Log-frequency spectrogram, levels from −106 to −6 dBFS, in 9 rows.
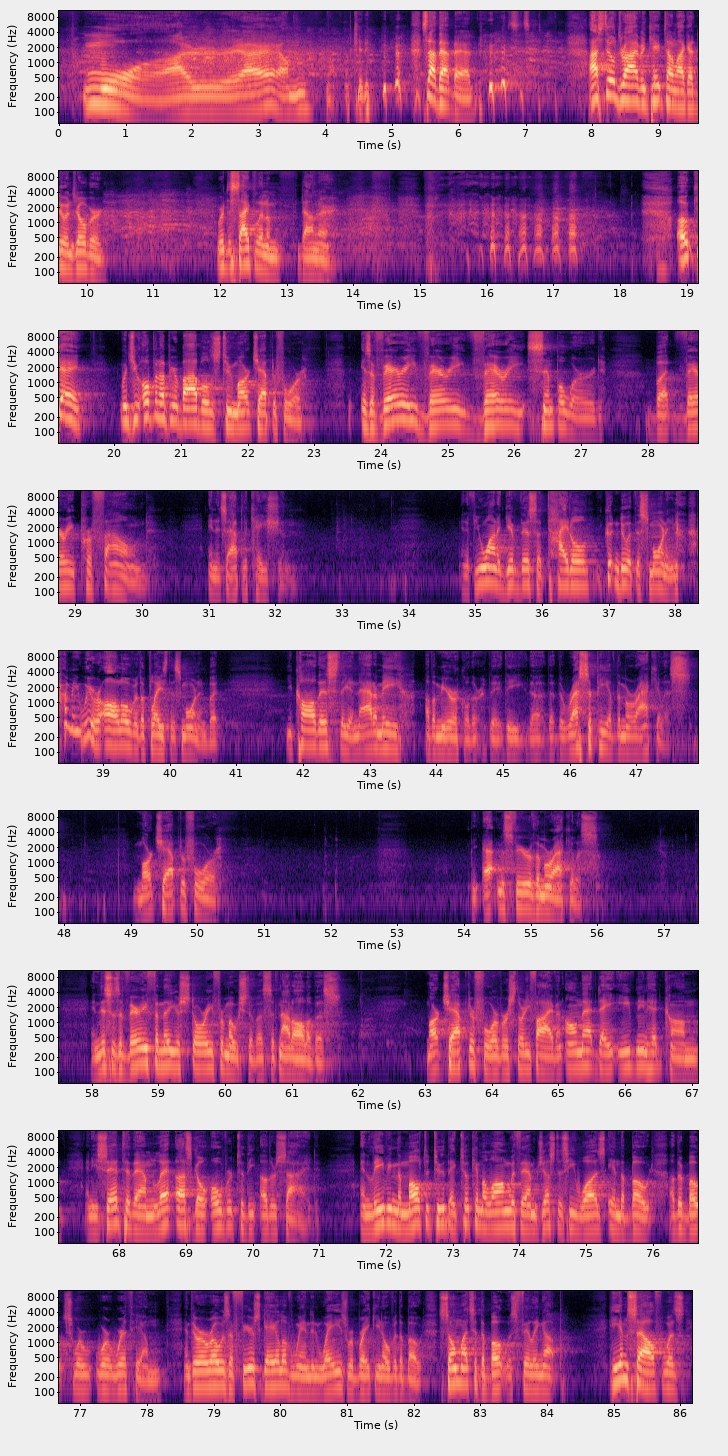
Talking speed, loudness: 135 wpm, -27 LUFS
